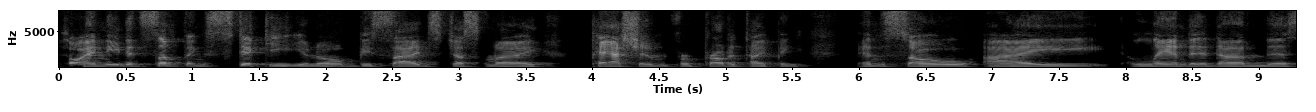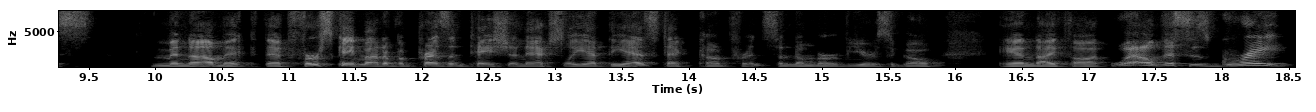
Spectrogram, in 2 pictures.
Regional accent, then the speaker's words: Detroit, Michigan, United States; I grew up in Detroit

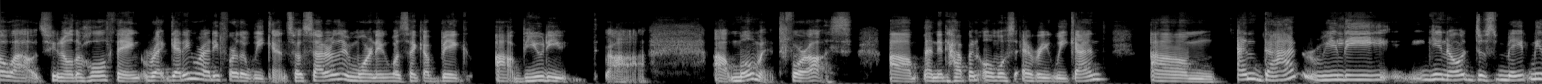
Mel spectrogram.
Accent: Barranquilla, Atlántico, Colombia; moved away; I am from Colombia and I grew up in Barranquilla.

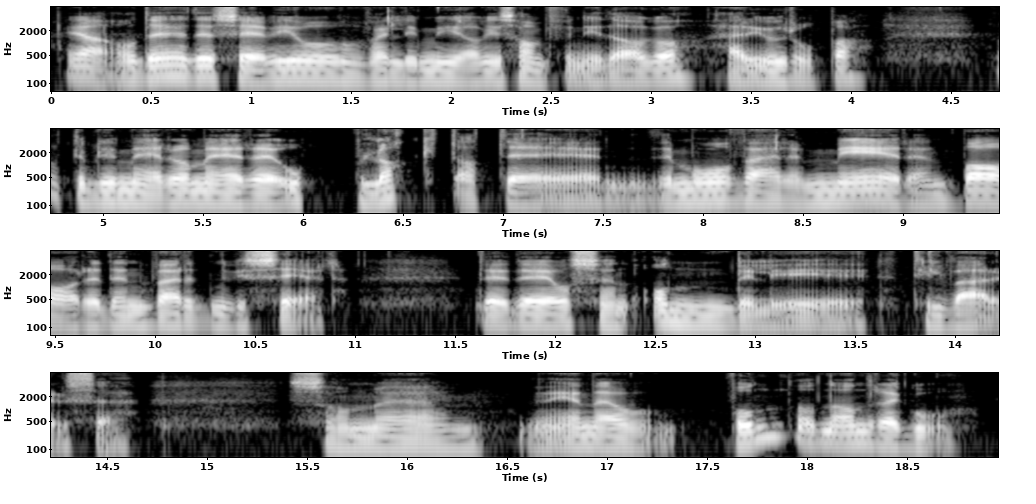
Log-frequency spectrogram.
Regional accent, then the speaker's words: Norway; moved away as an adult; also born or lived in Israel / Philippines; hjemme i Norge. Alle årene i Oslo

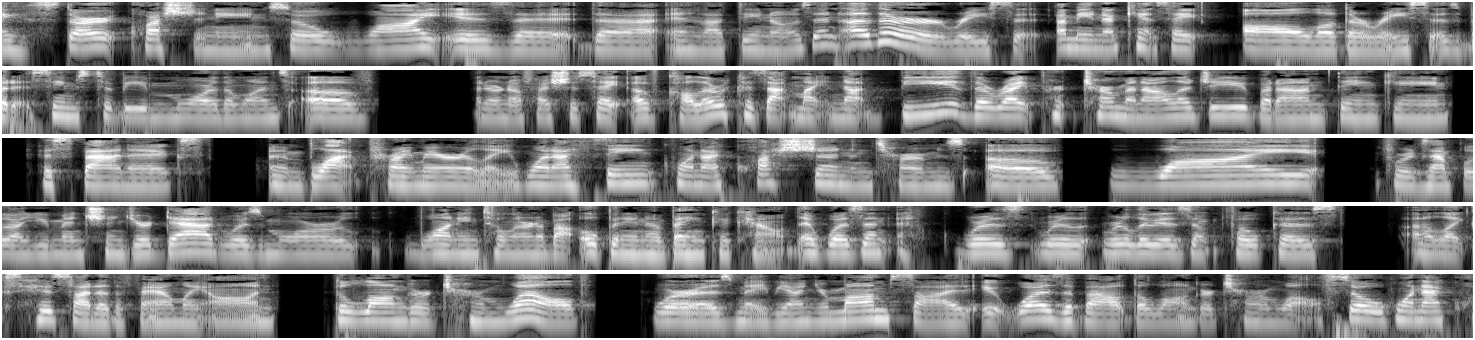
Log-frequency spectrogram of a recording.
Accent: Colombia; I was born in Colombia

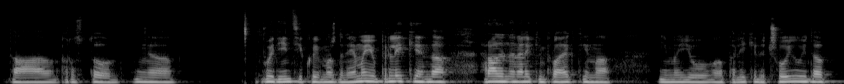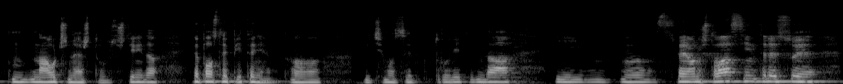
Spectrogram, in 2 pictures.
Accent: Serbia; kod nas u Srbiji

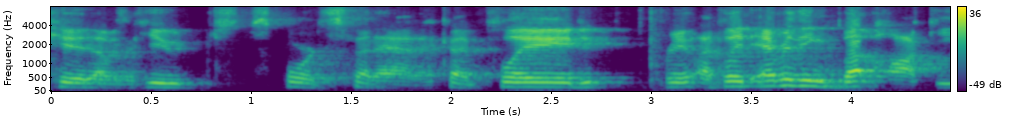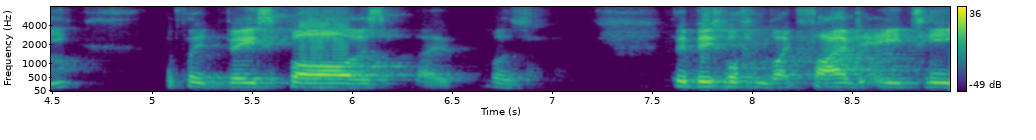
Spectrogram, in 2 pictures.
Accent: Los Angeles, California, United States; I grew up in Los Angeles

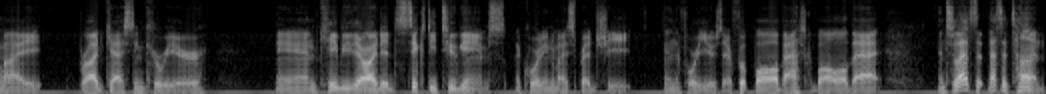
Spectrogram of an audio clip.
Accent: Corvallis, Oregon, United States; I'm from Corvallis, and so I knew about Oregon State

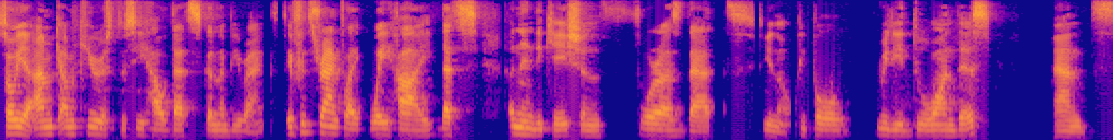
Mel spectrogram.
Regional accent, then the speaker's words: London, United Kingdom; I'm from London

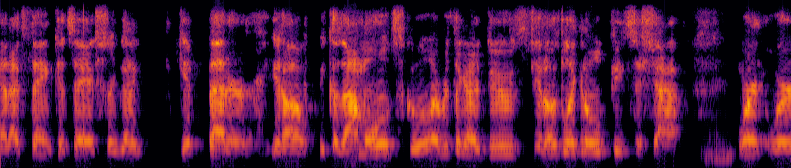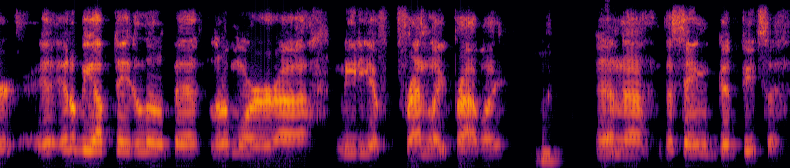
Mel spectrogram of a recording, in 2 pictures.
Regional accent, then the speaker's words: Detroit, Michigan, United States; moved away as an adult; also born or lived in Clare County, Michigan; now in Lansing, United States; I grew up in Detroit on the East Side, and uh, in the '60s, you know, graduated from high school in '72, mm-hmm. Denby High School, and then um, moved up north

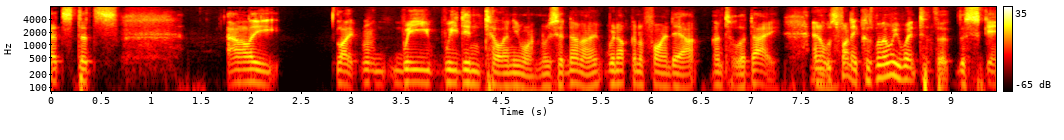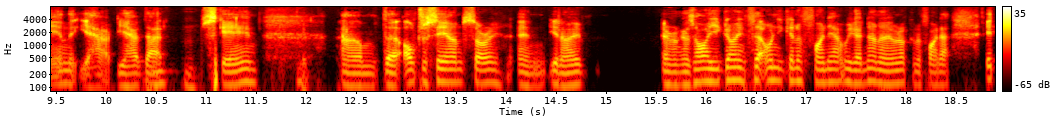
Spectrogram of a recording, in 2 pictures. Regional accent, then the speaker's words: Australia; that's me being just Australian

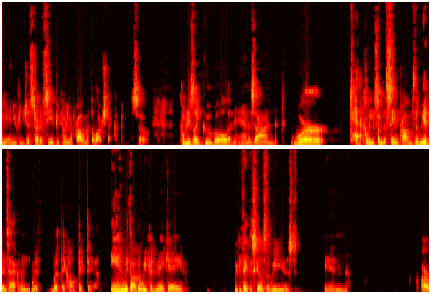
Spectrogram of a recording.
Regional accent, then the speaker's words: Midwest, United States; we're both from the Midwest

